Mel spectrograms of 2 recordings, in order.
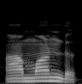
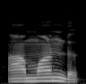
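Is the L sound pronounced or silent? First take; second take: silent; silent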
